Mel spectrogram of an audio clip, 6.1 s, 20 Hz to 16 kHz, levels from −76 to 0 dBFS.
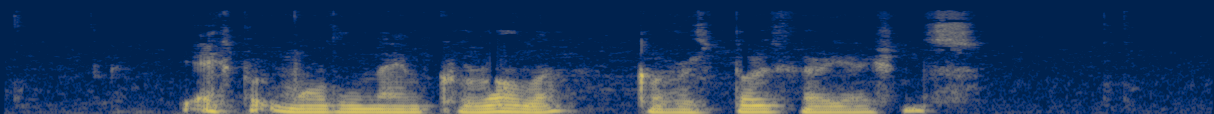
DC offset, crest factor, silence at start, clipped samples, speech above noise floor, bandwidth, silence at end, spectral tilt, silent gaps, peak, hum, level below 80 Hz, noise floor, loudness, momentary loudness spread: under 0.1%; 18 dB; 0.9 s; under 0.1%; 42 dB; 10.5 kHz; 1.2 s; -8.5 dB/octave; none; 0 dBFS; none; -32 dBFS; -58 dBFS; -18 LUFS; 14 LU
